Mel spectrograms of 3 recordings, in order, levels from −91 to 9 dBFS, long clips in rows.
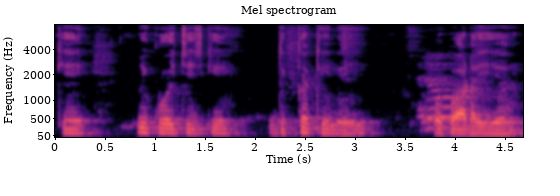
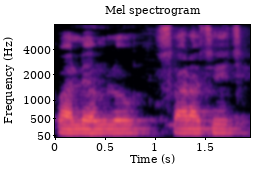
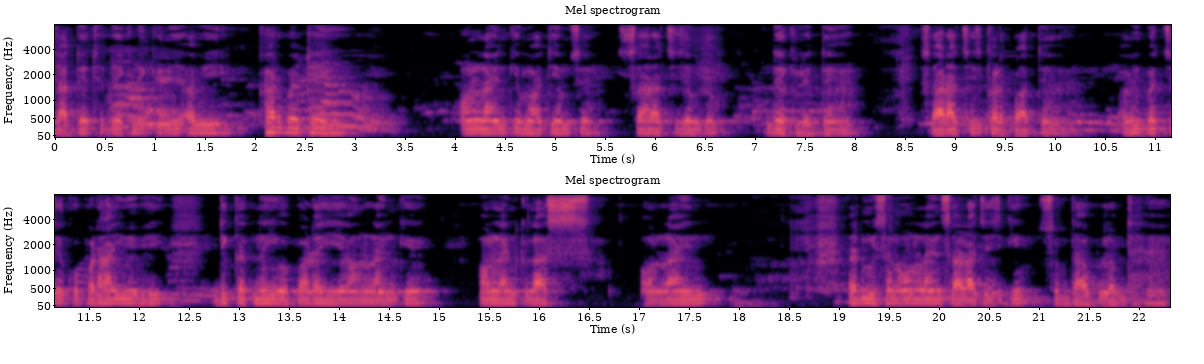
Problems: none marked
